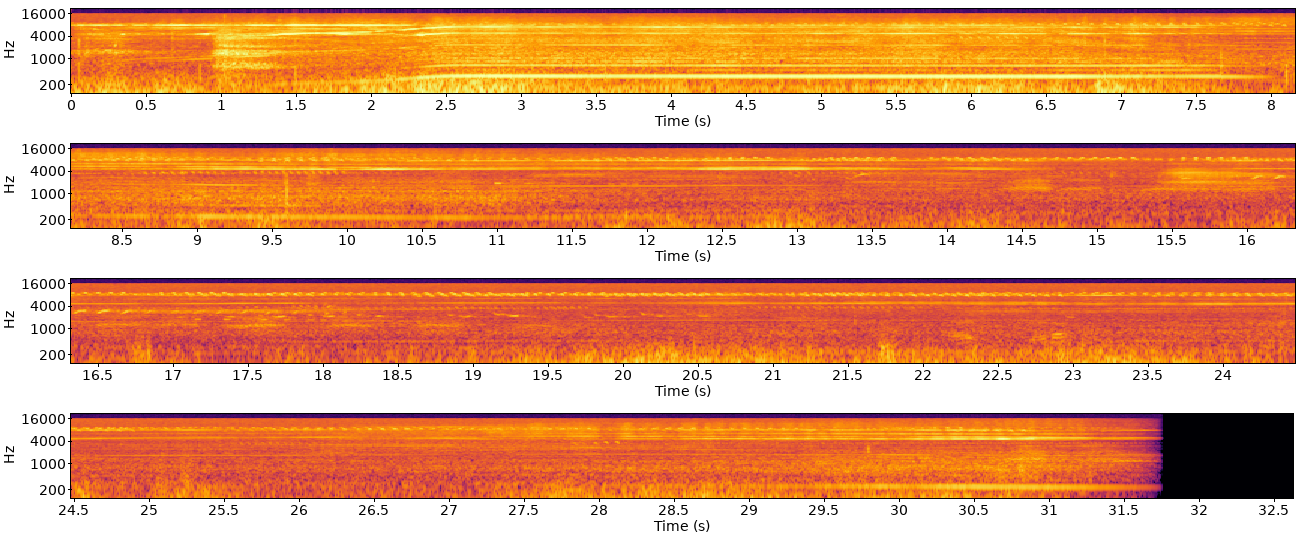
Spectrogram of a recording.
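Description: Radio-controlled model warplane's motor and propeller spinning up in a rising whine about two seconds in, then held at a steady high pitch for the launch. About eight seconds in the tone drops lower and fainter as the plane flies away, and it grows louder again near the end as it passes closer.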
